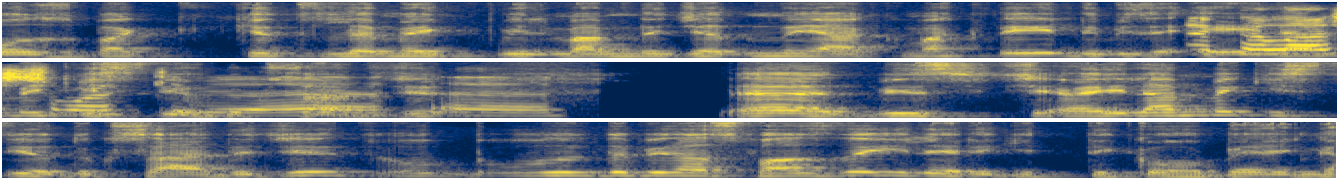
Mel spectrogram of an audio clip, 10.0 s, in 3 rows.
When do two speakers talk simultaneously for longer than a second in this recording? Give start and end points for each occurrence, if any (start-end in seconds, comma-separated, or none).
3.0-4.5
